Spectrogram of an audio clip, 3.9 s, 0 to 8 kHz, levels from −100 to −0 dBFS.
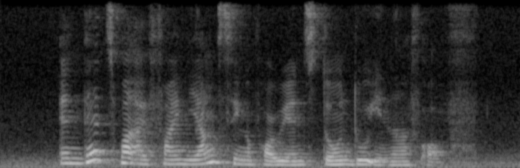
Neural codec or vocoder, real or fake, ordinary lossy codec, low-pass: none; real; none; none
